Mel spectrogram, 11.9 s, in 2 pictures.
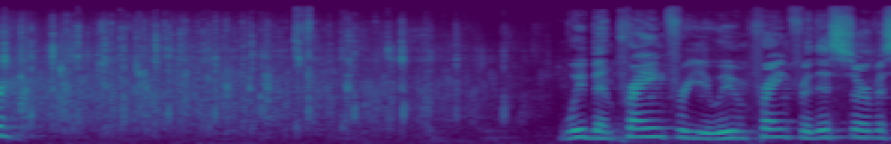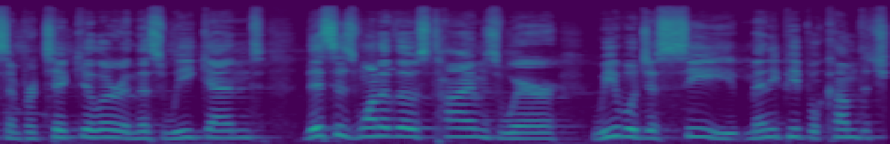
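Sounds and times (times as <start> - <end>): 
speech: 0.0 - 0.3, 3.8 - 11.8
church congregation applauding guests at a Christmas service: 0.0 - 3.8.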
